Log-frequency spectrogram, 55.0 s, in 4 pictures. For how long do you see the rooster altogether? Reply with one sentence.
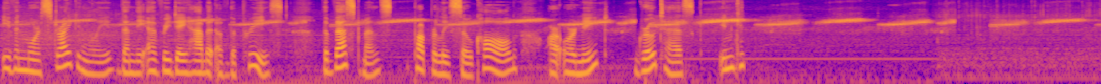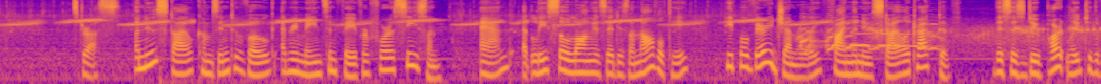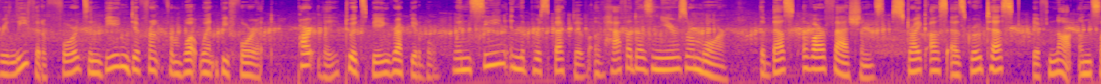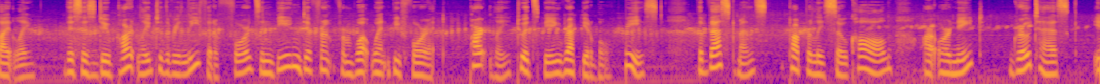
You can hear the rooster for 2 seconds altogether.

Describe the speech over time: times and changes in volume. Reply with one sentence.
The talking can be heard from 0.0 to 9.3 s, at a steady volume; and from 14.7 to 54.9 s, at a steady volume.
